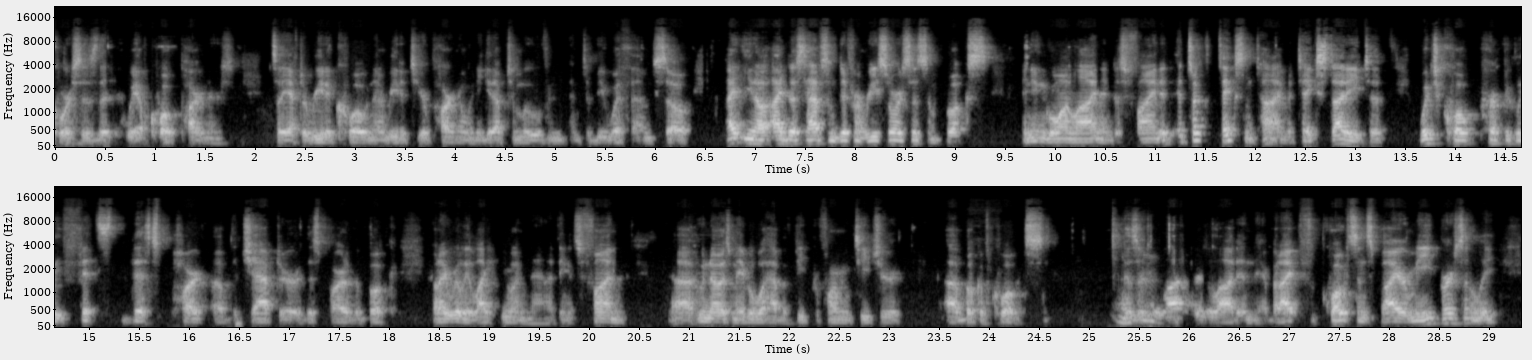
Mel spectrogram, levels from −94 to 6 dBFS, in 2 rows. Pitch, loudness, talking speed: 100 Hz, -20 LUFS, 235 wpm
